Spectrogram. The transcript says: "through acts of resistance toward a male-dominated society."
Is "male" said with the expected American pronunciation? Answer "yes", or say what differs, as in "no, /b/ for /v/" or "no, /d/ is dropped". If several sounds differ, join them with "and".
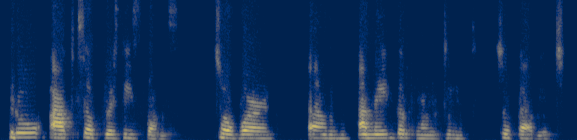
no, /n/ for /l/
